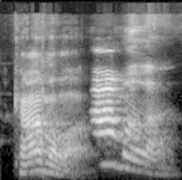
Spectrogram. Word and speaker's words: Kamala: You can't mispronounce that woman's name. Kamala.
